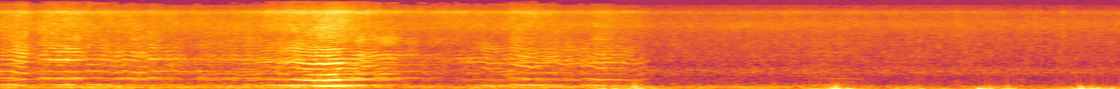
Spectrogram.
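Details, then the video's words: Honey bee swarm of thousands clumped on a branch, steady droning buzz with wavering pitch as bees pass near, the hum fading halfway through as low thumping wind gusts take over. "thousands of BEES hanging on a branch in a massive clump"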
